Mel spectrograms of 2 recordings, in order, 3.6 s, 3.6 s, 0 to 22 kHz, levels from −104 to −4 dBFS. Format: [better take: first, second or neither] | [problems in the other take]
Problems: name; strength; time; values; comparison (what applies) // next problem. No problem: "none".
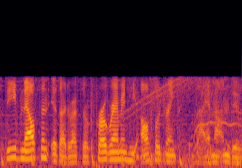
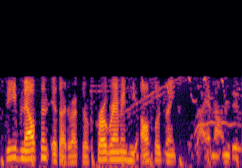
first | noise reduction (classical method spectral subtraction)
